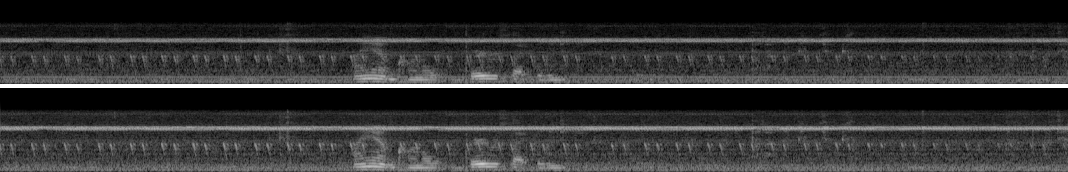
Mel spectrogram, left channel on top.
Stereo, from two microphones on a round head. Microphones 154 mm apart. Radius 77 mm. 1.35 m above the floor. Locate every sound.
0.0 s an insect: 30° right (ahead or behind), 1.1 m
3.5 s a man speaking: 35° right (ahead or behind), 1.2 m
